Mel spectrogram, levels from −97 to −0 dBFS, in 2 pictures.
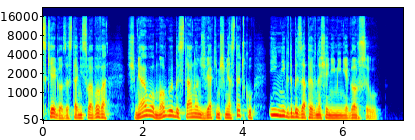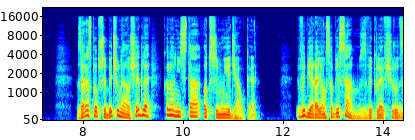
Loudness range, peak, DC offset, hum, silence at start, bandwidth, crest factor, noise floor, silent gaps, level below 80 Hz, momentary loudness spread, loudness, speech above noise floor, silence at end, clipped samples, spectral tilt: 3 LU; -2 dBFS; under 0.1%; none; 0 s; 16 kHz; 16 dB; -81 dBFS; none; -38 dBFS; 10 LU; -19 LUFS; 63 dB; 0 s; under 0.1%; -6.5 dB/octave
